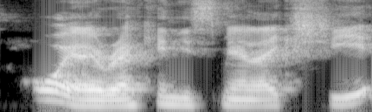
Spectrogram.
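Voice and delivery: put-on, convincing, broad Australian accent. Joking about Australians smelling, one speaker does a convincing Australian accent. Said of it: "you're good at this".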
